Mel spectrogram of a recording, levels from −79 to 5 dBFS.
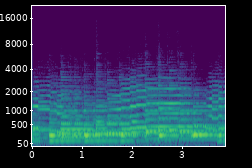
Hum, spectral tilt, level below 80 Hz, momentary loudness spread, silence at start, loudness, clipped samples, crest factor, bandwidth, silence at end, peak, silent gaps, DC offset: none; -9 dB/octave; -54 dBFS; 3 LU; 0 s; -20 LUFS; under 0.1%; 14 dB; 5.2 kHz; 0 s; -6 dBFS; none; under 0.1%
